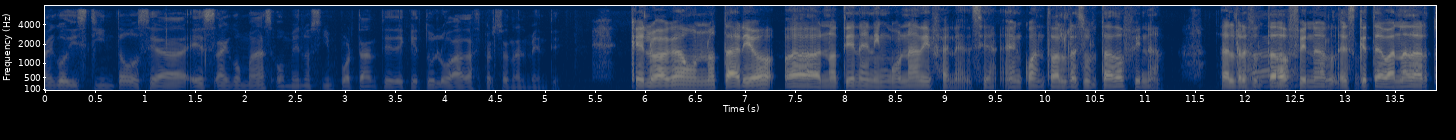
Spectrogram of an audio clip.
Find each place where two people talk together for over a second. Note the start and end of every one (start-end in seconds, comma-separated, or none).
11.9-13.4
